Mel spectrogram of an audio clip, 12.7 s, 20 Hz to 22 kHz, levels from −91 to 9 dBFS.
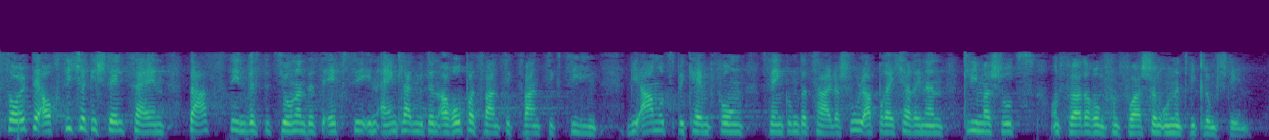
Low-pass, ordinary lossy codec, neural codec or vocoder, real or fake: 5.4 kHz; MP3, 32 kbps; none; real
